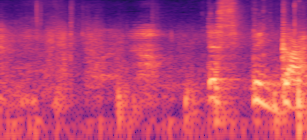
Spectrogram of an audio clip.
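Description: Quiet room with faint rustling, then a child's brief vocal sounds, breathy and wordless, near the end.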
